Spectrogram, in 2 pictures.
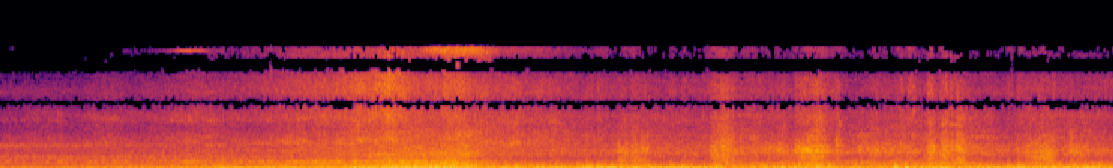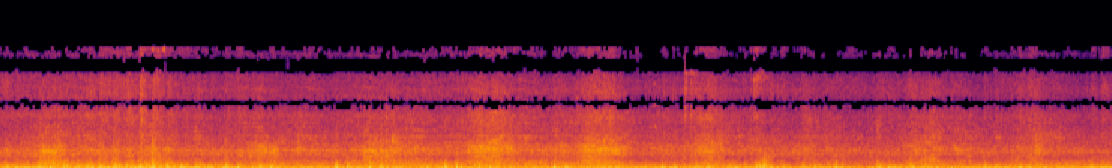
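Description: Freight train of tank wagons and container flatcars passing close at speed, its wheels clattering over rail joints in a regular clickety-clack. The noise builds over the first few seconds as the train comes alongside, then holds steady.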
